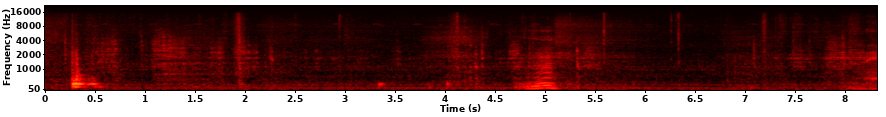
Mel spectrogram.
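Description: Plastic speaker shell being handled, with faint rubbing and a few light clicks of plastic parts. Two short murmured voice sounds come through, one just after the start and one about five seconds in.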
